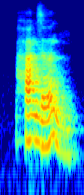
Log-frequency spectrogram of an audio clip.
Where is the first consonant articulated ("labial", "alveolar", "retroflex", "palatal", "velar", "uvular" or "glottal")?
glottal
